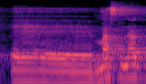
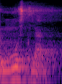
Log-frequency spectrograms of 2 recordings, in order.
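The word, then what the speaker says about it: Musnad: Que le livre de Ahmad, que quand je le prononce mal, que je dis Masnad au lieu de Mousnad.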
